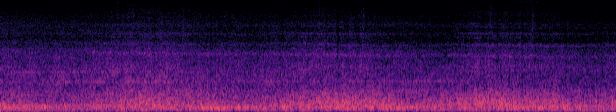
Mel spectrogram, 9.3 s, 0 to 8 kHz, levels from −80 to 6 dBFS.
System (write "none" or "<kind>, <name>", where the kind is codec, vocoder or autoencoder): none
